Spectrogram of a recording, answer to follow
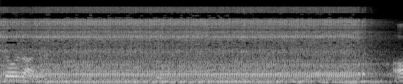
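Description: Small electric air compressor running steadily with a constant hum, pressurising a diaphragm pressure gauge. It is switched off and stops abruptly near the end.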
